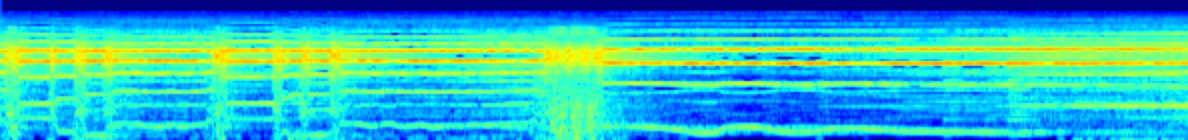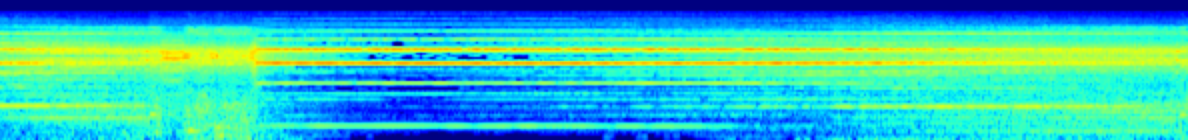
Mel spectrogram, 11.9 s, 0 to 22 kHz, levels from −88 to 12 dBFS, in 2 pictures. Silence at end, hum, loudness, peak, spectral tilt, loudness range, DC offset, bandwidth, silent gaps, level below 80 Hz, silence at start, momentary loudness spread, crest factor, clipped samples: 0 s; none; -10 LUFS; -2 dBFS; 4 dB/octave; 1 LU; under 0.1%; 16 kHz; none; -58 dBFS; 0 s; 6 LU; 12 dB; under 0.1%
